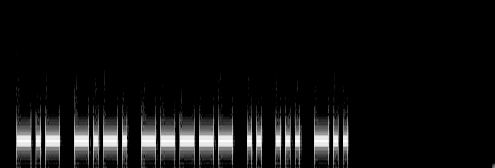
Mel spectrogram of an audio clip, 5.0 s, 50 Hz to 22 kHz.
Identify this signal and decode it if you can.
Morse code, heard as a keyed tone, about 25 wpm, 700 Hz. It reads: KC0ISD
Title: USA Callsign DE Callsign - 6 Characters - 25wpm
